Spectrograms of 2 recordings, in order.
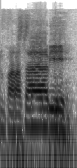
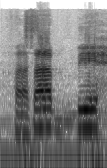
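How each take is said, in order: First: "fasabih" with one quick b, no hold; single b. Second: "Fasabbih" with the b pressed and held; doubled b. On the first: Teacher showing the mistake, undoubled b in "fasabih". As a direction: glide through the b of "fasabih" without doubling it. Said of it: "jangan fasabih". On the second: Teacher showing the doubled letter, held b in "Fasabbih". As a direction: hold the double b in "Fasabbih" for two beats. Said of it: "Huruf bertasydid dibaca rangkap atau ditekan". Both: Shown as a demonstration.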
